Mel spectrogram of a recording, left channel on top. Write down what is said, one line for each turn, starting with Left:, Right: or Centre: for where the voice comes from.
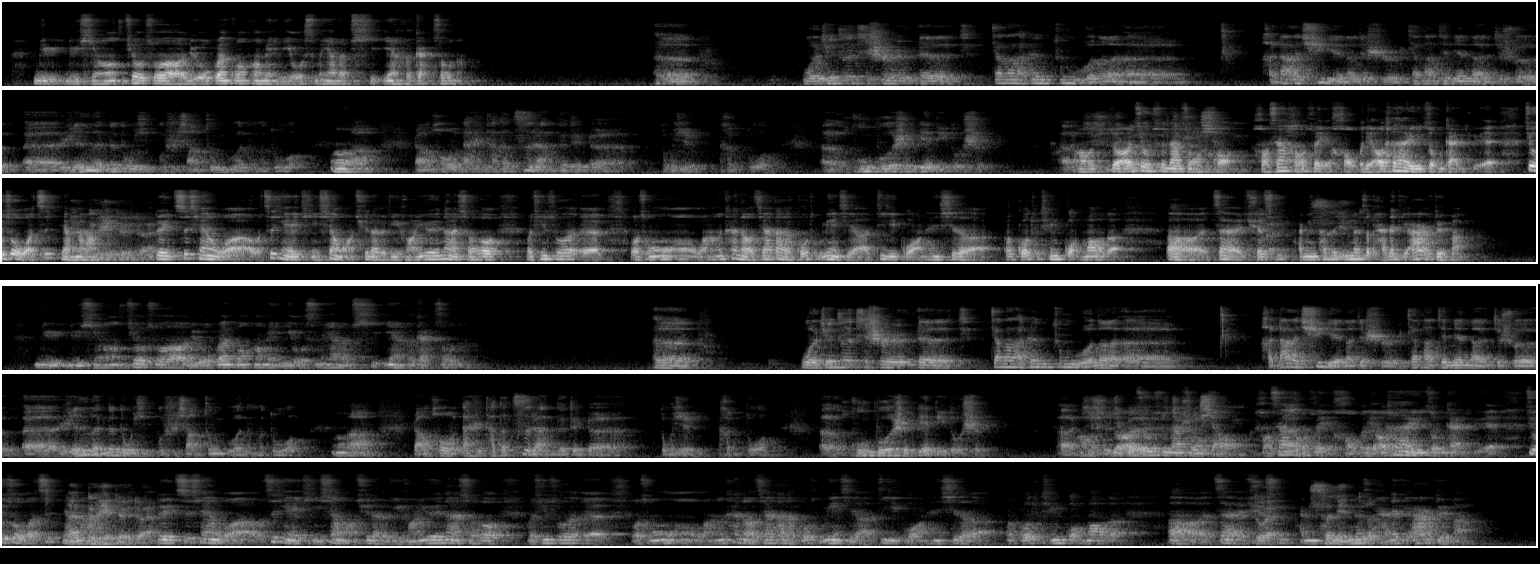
Left: 旅旅行，就是说旅游观光方面，你有什么样的体验和感受呢？
Right: 呃。我觉得就是呃，加拿大跟中国呢，呃，很大的区别呢，就是加拿大这边呢，就说呃，人文的东西不是像中国那么多啊，
Left: 哦，
Right: 然后但是它的自然的这个东西很多，呃，湖泊是遍地都是，呃，
Left: 哦，
Right: 就是这个就是想呃
Left: 主要就是那种好好山好水、好无聊的那一种感觉。就说我之前嘛，
Right: 呃，对对对
Left: 对，之前我我之前也挺向往去那个地方，因为那时候我听说，呃，我从呃网上看到加拿大的国土面积啊，地广人稀的，呃，国土挺广袤的，呃，在全世界排名它是应该是排在第二，
Right: 对，森林多，
Left: 对吧？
